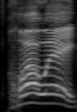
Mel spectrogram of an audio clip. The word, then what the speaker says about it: Huawei: almost almost there no so this is a Huawei watch Huawei you said it right Hua watch Hua watch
